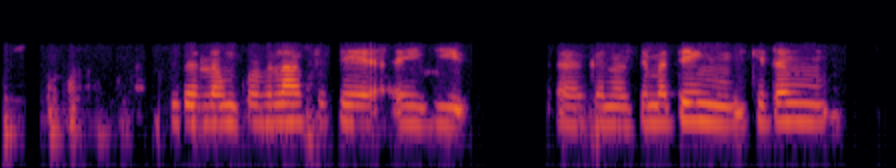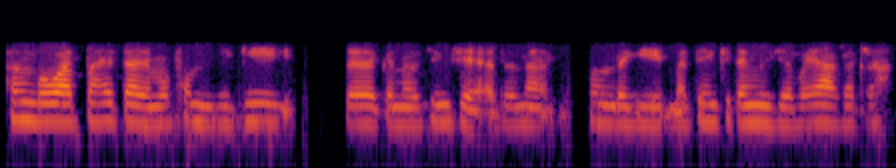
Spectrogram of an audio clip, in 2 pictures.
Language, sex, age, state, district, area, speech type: Manipuri, female, 45-60, Manipur, Imphal East, rural, conversation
